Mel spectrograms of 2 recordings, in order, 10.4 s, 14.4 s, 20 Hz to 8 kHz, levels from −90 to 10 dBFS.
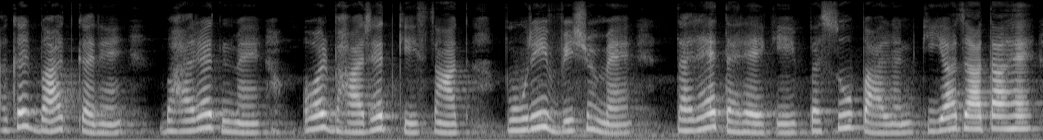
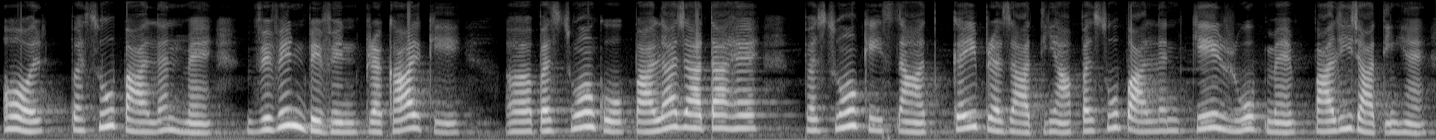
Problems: constant background noise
